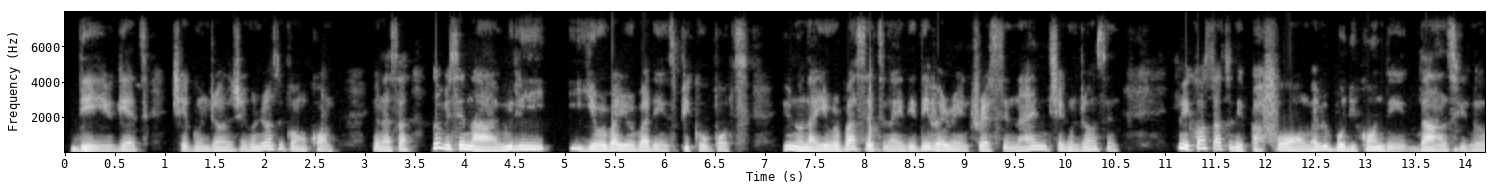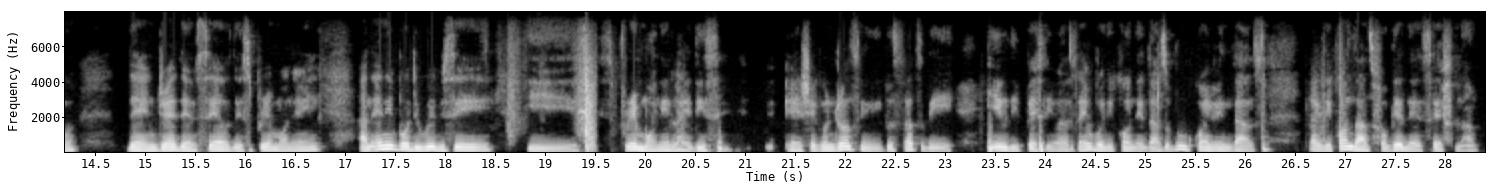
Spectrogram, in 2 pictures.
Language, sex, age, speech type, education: Nigerian Pidgin, female, 15-29, spontaneous, tertiary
